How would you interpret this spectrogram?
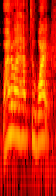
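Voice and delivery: frustrated mom repeating herself, high and fast; mock exasperated mom. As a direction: nag like a mom on her twentieth try. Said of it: "You know".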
